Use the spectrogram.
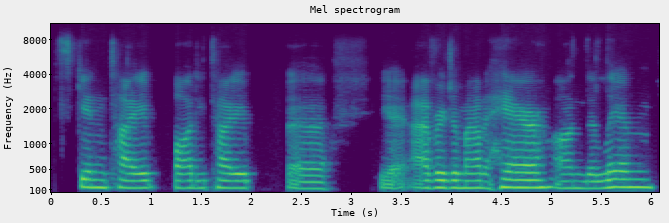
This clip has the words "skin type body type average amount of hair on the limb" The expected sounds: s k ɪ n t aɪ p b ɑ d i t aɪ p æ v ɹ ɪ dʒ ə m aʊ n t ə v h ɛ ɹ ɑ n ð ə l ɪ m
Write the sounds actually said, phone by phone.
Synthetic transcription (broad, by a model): s k ɪ n t aɪ p b ɑ d i t aɪ p æ v ɹ ɪ dʒ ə m aʊ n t ə v h ɛ ɹ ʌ n ð ə l ɪ m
